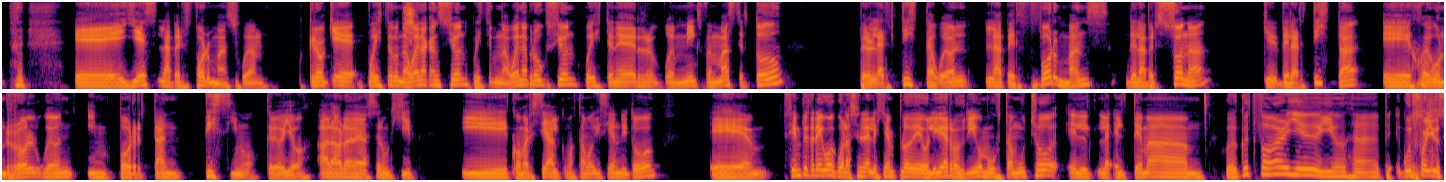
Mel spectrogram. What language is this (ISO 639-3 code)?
spa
